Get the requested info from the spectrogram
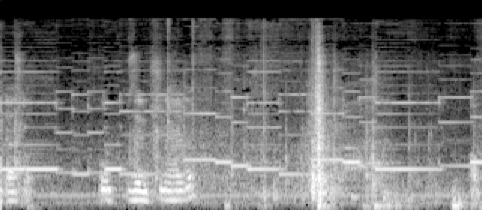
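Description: Tinny electronic tune from a baby walker's toy play panel, a melody of stepped beeping notes, with short voice-like phrases about a second and a half in and a sharp knock just after four seconds.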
